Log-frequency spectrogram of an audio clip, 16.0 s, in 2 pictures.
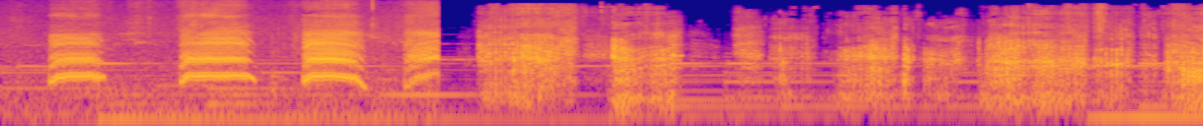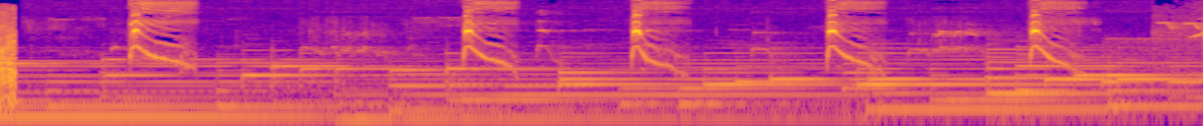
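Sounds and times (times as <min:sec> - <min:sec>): background music: 0:00.0 - 0:16.0
meerkat calls: 0:00.3 - 0:03.0, 0:11.1 - 0:11.5, 0:12.2 - 0:12.6, 0:13.5 - 0:13.9, 0:14.9 - 0:15.2.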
